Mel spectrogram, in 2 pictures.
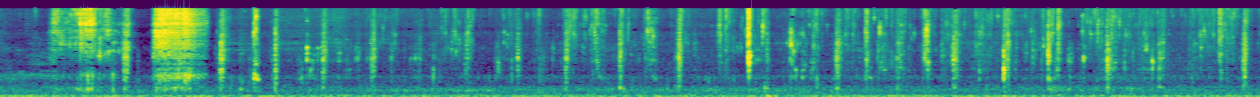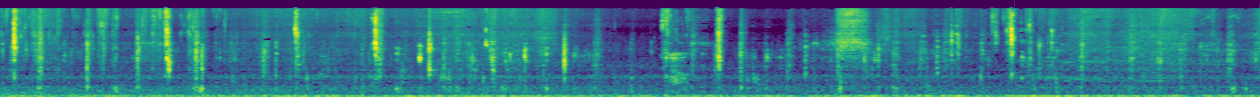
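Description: Close-up chewing of a mouthful of sour green onion kimchi and rice, with many small wet clicks and crunches of the mouth, over a steady low hum.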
